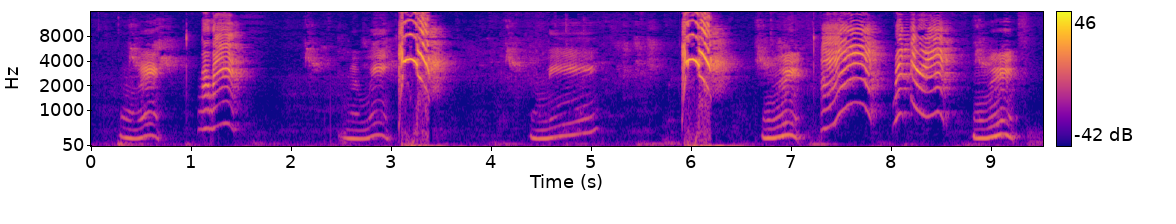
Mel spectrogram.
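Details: Talking green parrot kept as a pet, mimicking "mummy", "papa" and "radhe radhe"; loud, piercing word-like calls repeated in irregular bursts, some rising sharply, with short silent pauses.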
